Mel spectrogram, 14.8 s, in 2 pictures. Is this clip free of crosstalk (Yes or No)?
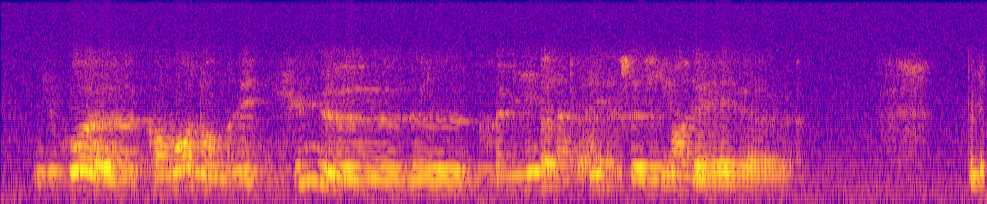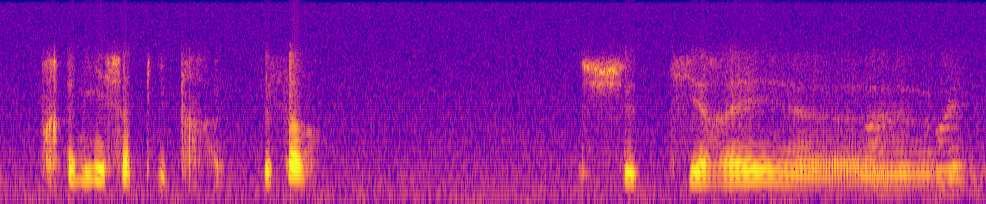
No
